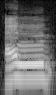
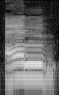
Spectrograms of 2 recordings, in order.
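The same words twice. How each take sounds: First: The n is cut off and muffled. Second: The n is cut off and muffled.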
